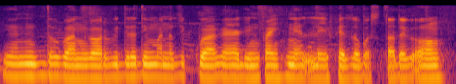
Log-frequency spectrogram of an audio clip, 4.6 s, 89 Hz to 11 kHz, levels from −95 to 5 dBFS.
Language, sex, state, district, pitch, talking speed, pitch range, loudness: Chakma, male, Tripura, Unakoti, 135 Hz, 170 wpm, 130-140 Hz, -16 LUFS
